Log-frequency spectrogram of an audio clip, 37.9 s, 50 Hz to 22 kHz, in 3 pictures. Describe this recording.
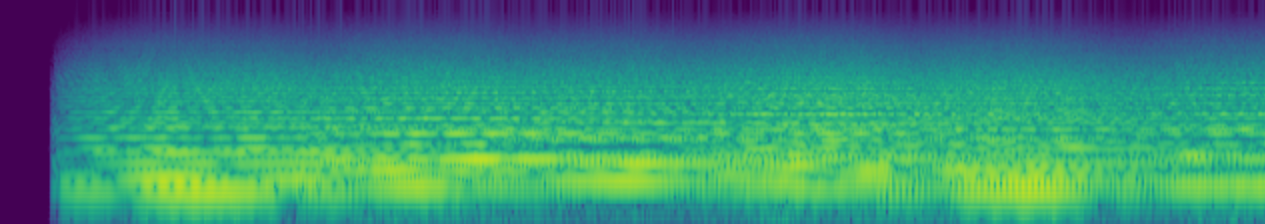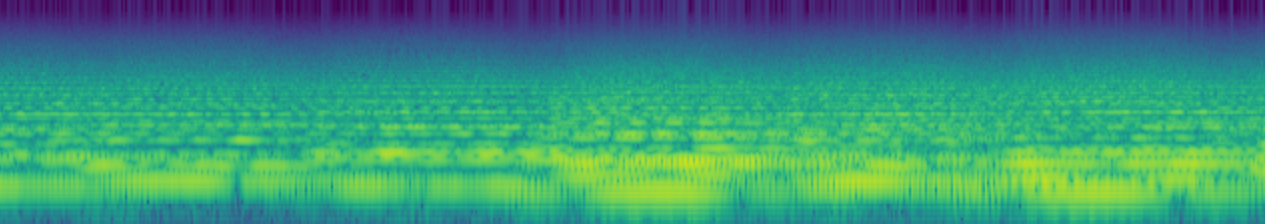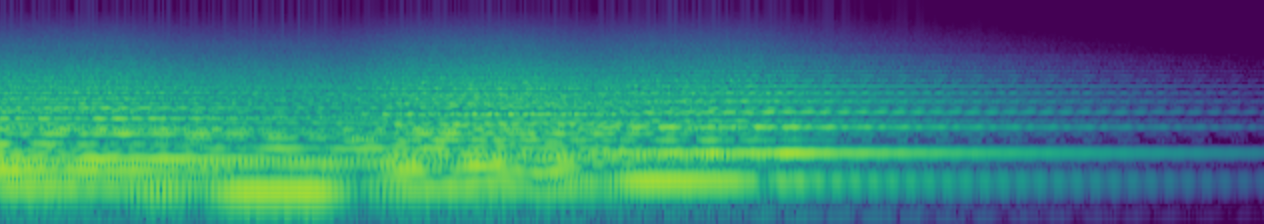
Ambient Chords 5
synth, space, texture, chords, ambient, synthesizer, pad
